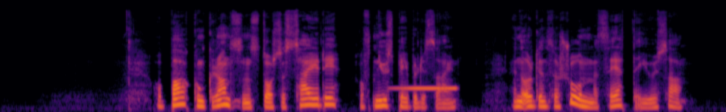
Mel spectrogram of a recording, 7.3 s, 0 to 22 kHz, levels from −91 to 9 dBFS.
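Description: A speech recording with loudspeaker feedback squeal from 3.87 to 4.59 s: a 783 Hz tone swells over roughly a third of a second to about 5 dB below the speech, showing as a bright horizontal spectrogram line.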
